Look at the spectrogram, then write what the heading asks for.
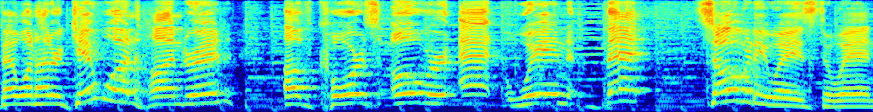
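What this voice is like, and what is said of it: Usual voice. Nothing is said of it.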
